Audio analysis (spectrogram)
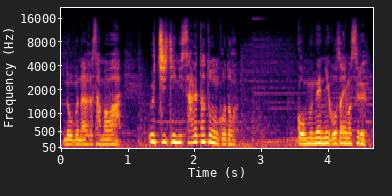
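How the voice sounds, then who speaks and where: High, urgent loyal merchant retainer acted by a man. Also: normal speed, faint music behind, close to an everyday voice. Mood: grave, urgent. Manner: deferential archaic speech, emphatic. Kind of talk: Japanese period audio drama acting.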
